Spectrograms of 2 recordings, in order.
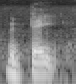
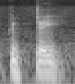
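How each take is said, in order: Both takes have the same delivery.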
